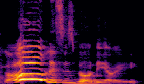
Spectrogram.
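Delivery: very loud mock-Irish holler; over-the-top Irish call, big drawn "Oh"; bad Irish accent. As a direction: holler the name in a terrible fake Irish accent. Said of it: "in a bad Irish accent".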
